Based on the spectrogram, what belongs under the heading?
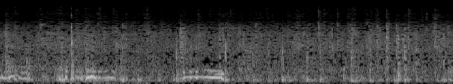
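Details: Homing pigeons kept for racing, cooing during their feeding routine: two or three low, rolling coo phrases early on, then quieter shuffling and pecking noises.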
